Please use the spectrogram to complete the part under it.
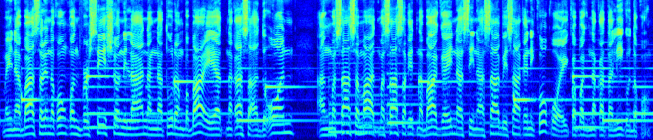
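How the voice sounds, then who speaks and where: A man with a Filipino accent giving dramatic first-person narration of a listener's letter as a radio host. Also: mid-range voice.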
